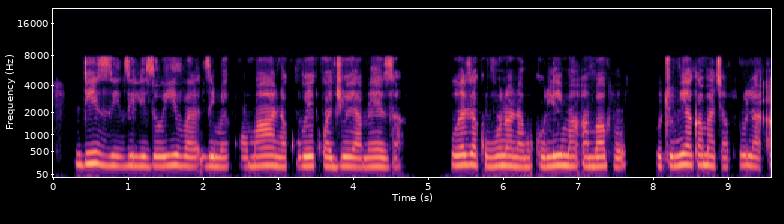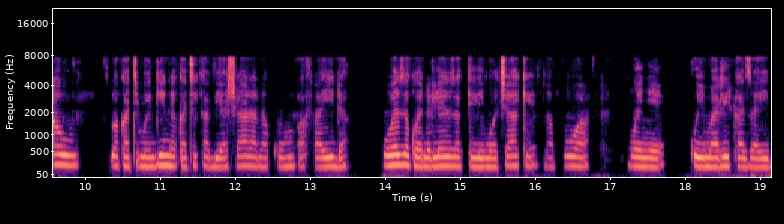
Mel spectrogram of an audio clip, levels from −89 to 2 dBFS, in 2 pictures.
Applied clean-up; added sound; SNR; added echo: neural mask model Resemble Enhance denoiser.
